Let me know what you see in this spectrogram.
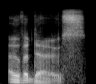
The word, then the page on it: overdose: British English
